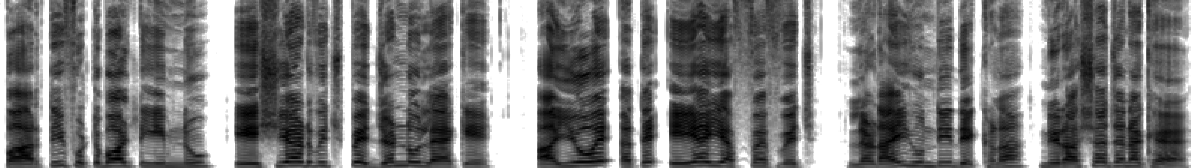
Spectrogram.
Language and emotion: Punjabi, angry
